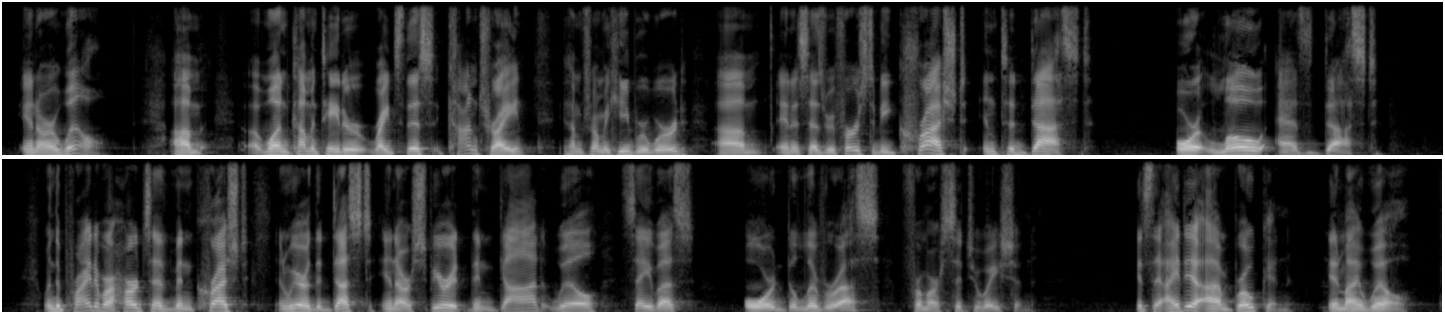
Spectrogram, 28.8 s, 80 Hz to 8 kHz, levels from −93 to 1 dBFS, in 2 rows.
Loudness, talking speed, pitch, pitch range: -30 LUFS, 135 wpm, 130 Hz, 120-145 Hz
